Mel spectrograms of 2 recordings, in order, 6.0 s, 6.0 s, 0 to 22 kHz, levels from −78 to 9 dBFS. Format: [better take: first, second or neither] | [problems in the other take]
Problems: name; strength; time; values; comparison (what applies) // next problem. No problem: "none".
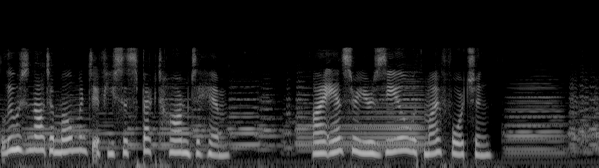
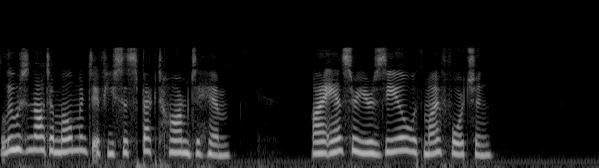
second | background sound (Brass instrument); 13 dB below the speech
